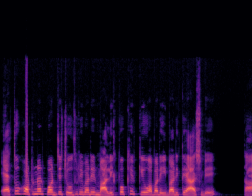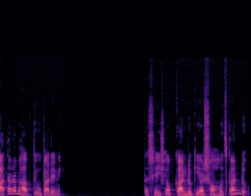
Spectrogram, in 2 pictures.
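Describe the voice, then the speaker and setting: A woman narrating a novel as an audiobook in an expressive, dramatic storytelling style. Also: mid-range voice, unhurried, dull audio.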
